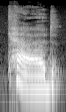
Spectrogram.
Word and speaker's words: cared: And the last one here, cared, cared. I don't pronounce the R because the following sound is a D.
